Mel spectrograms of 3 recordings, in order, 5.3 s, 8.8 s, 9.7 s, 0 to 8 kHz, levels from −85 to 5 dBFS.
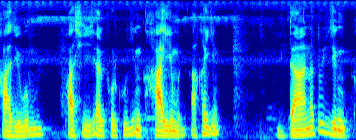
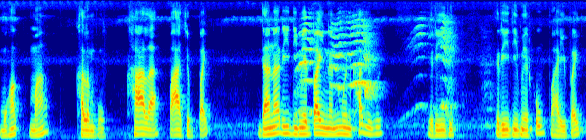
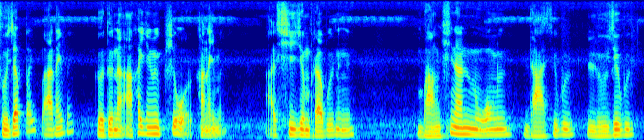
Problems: none marked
